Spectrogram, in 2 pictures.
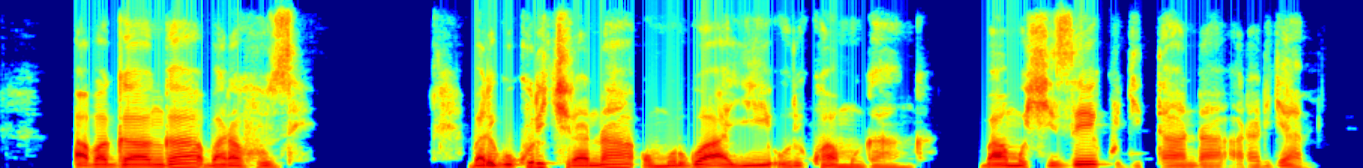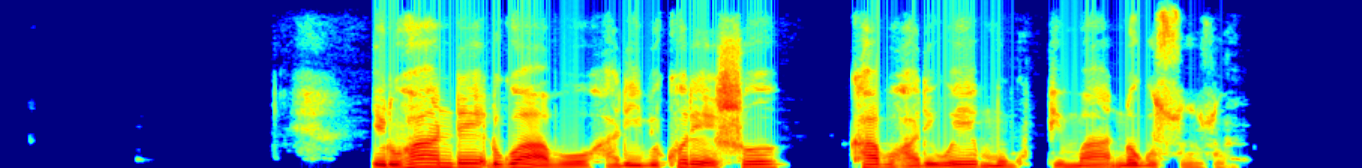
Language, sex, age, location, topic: Kinyarwanda, male, 25-35, Huye, health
